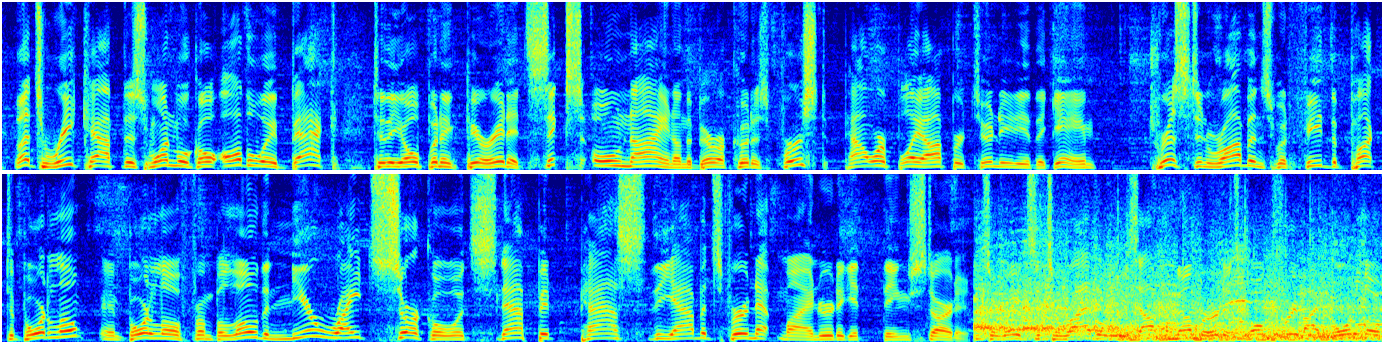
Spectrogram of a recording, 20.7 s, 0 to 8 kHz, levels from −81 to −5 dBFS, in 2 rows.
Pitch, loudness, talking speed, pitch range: 190 Hz, -22 LUFS, 195 wpm, 165-215 Hz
